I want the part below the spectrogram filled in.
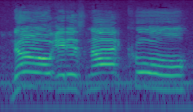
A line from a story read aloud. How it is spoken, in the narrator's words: he shouts back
